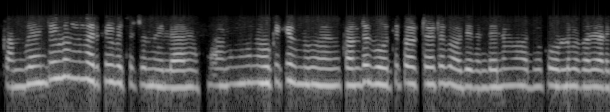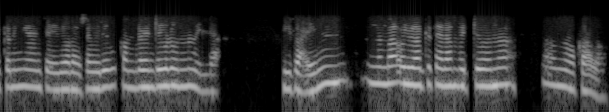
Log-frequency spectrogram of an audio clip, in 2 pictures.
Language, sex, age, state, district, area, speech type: Malayalam, female, 30-45, Kerala, Idukki, rural, conversation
